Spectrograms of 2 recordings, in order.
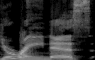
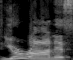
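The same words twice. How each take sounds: First: It is said sounding like 'your anus'. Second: It is said without sounding like 'your anus'. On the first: The speaker calls it wrong. "not Uranus" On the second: The speaker calls it right. "it is Uranus"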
